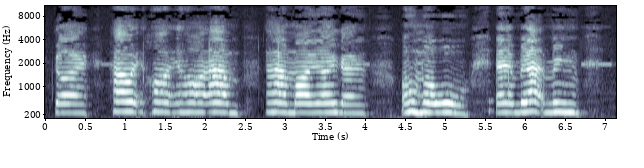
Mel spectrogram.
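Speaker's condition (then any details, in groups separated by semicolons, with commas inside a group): Cerebral palsy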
